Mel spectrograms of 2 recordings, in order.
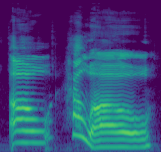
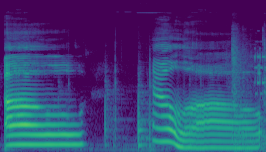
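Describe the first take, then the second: First: The phrase is said at a quicker pace. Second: The phrase is said at a much slower pace. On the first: "they don't say it like that most of the time" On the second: "Like, much slower"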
